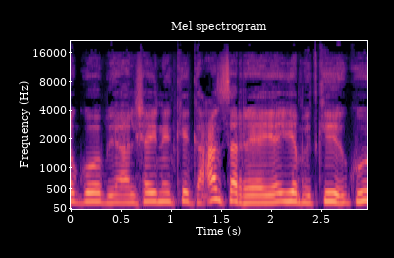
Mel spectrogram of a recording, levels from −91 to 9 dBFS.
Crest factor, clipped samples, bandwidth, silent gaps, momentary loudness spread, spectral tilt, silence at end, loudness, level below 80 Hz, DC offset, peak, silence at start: 14 dB; under 0.1%; 17 kHz; none; 5 LU; -5.5 dB/octave; 0 s; -18 LUFS; -70 dBFS; under 0.1%; -4 dBFS; 0 s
